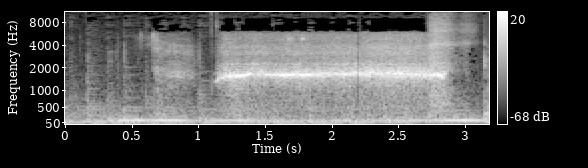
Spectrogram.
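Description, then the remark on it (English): A person whistles, trying to hit a 2600 hertz tone but staying below 2000 hertz: a long, steady high-pitched tone held for nearly two seconds after a short breathy false start, fairly loud, with no talking. “Can you whistle 2600 hertz first?”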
